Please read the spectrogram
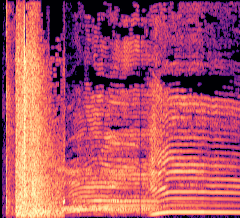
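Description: A loud bang, a burst lasting about half a second. From about one and a half seconds a long pitched note slides up briefly and then holds steady.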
